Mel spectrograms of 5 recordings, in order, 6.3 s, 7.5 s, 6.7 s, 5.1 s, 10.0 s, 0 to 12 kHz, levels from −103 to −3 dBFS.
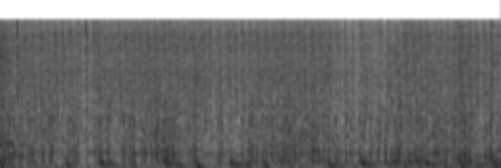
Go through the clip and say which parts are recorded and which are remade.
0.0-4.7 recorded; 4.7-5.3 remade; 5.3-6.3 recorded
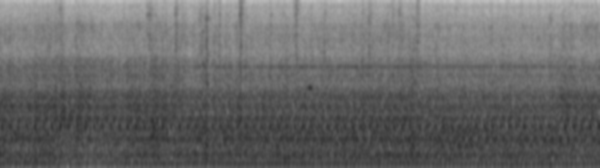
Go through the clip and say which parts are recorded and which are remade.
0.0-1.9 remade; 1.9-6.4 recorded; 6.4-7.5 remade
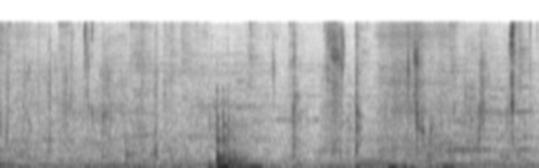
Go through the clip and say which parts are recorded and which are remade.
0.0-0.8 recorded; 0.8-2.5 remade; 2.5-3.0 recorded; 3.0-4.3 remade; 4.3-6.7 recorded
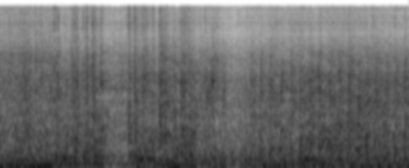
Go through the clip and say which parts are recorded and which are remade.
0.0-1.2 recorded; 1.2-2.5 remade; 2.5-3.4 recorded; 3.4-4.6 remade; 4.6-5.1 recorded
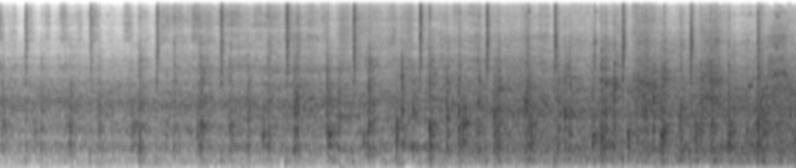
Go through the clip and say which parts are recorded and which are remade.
0.0-4.0 recorded; 4.0-5.5 remade; 5.5-10.0 recorded

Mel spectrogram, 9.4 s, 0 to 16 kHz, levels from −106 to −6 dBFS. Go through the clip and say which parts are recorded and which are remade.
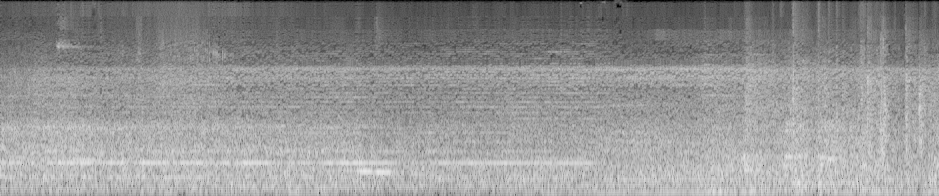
0.0-9.4 recorded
